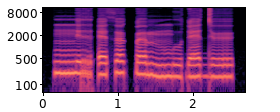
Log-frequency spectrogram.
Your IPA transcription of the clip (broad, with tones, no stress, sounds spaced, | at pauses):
nː ɪ˦ r ʔ ɛ˧ θ œ˦ k͡p œ˧ mː u˨ ɗ ɛ˨˦ d ø˦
